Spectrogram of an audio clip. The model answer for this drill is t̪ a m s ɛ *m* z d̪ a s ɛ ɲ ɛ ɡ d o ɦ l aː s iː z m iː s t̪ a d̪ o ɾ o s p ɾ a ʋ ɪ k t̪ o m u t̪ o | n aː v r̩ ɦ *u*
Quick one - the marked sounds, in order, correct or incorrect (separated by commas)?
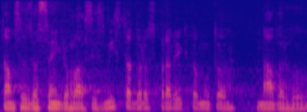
incorrect, correct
